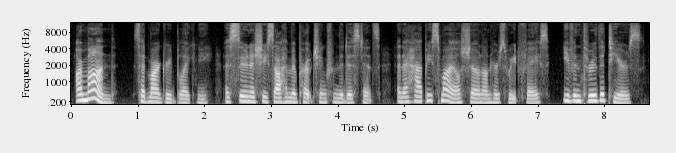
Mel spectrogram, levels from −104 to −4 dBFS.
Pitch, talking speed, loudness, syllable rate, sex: 185 Hz, 185 wpm, -20 LUFS, 5.4 syllables/s, female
